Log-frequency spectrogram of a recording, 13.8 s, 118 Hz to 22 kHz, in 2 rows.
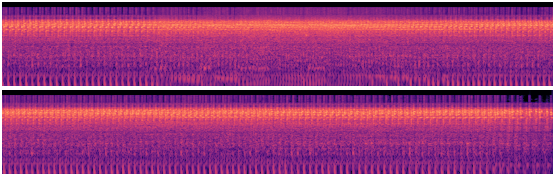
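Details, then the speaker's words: Briggs and Stratton 12hp flathead vertical-shaft single-cylinder engine on a tractor, right after carburetor main mixture and idle adjustment: even firing that picks up cleanly, settles back and holds a smooth run; revs up and idles nicely, carb now set right. "you can see it revs up nice it idles nice it's uh sounds good at the higher RPMs and it should be tuned and ready to go"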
